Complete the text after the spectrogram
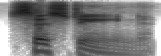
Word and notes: Sistine: American English

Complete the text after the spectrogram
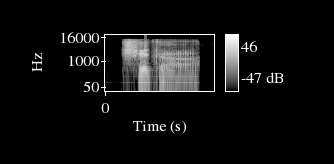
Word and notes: shikar: British English

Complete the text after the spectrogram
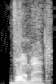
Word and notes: vomit: American English

